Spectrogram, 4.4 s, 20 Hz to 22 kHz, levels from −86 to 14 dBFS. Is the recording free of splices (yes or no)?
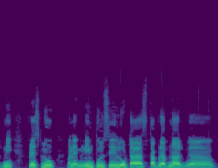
yes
